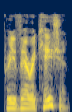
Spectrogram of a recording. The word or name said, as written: prevarication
